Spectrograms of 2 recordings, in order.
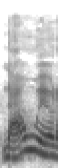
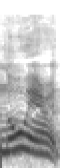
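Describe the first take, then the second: First: The word begins with the sound 'now'. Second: The word begins with the sound 'no'. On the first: The speaker calls it wrong. "nowhere 아닙니다. 아이들이 now하고 발음하는데" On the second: The speaker calls it right. "no하고 where이 만난 거예요"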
